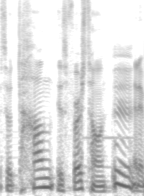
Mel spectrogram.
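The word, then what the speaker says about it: 汤: Tang, tang. That's the first tone, meaning soup. All right, so tang is first tone, and it means soup.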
